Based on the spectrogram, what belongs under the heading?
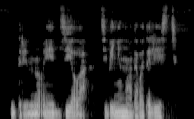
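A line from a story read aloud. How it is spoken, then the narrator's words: Gruff mutter. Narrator (Russian): буркнул Дуэздея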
